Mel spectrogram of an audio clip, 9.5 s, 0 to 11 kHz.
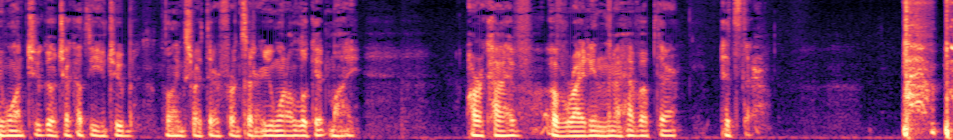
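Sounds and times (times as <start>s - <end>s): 
speech: 0.0s - 3.8s, 4.7s - 7.7s
dry raspy cough from a dry throat: 9.0s - 9.5s.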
